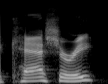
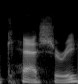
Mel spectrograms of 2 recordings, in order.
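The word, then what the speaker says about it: Andre Chachere: Uh, Andre Casherie, by the way, that's how you say his name. Casherie, his wife told me on Twitter, um, is on the practice squad.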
